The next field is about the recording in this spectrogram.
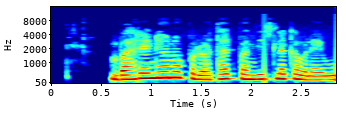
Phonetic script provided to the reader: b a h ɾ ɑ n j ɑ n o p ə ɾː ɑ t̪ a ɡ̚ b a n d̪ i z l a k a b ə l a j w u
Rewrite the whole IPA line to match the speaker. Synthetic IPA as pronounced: b a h ɾ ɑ n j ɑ n o p ə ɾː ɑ t̪ a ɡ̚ b a n d̪ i z l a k a w ə l a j w u

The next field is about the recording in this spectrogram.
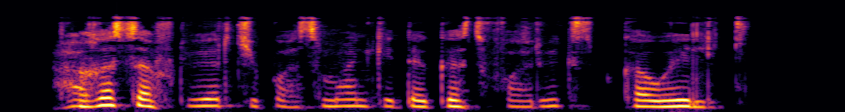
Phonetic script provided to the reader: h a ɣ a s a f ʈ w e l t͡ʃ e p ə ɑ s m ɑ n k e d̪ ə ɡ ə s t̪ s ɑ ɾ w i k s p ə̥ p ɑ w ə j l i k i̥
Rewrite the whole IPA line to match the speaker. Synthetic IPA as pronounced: h a ɣ a s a f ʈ w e ɾ t͡ʃ e p ə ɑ s m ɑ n k e d̪ ə ɡ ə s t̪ f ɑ ɾ w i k s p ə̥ k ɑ w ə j l i k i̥

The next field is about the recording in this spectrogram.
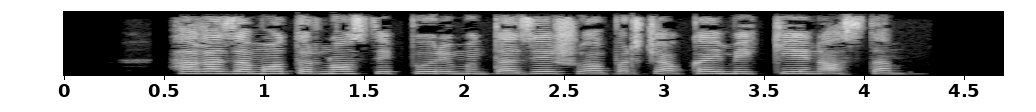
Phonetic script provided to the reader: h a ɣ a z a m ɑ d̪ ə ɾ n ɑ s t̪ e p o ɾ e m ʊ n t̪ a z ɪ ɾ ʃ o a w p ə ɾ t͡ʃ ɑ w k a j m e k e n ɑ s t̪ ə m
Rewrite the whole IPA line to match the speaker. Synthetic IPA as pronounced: h a ɣ a z a m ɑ t̪ ə ɾ n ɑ s t̪ e p o ɾ e m ʊ n t̪ a z ɪ ɾ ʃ o a w p ə ɾ t͡ʃ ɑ w k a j m e k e n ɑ s t̪ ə m

